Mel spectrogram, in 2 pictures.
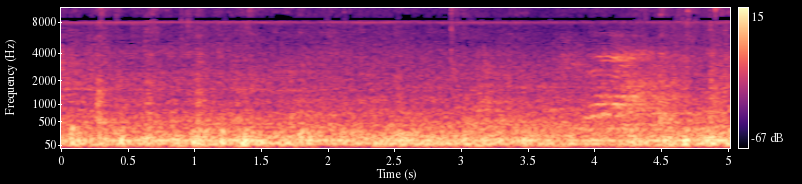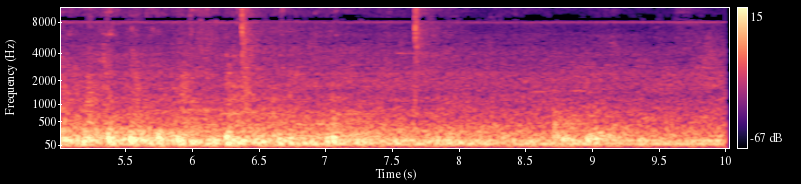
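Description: Horse galloping hard on soft arena dirt: a fast, continuous run of hoofbeats over a steady low hum, with a voice calling out about four seconds in.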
